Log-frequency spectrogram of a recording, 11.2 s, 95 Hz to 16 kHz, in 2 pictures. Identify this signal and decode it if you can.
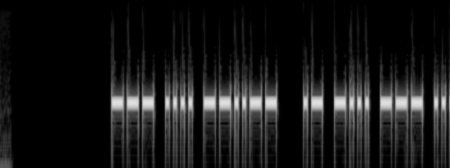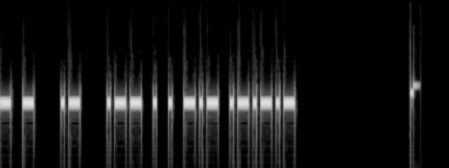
Morse code, heard as a keyed tone, about 25 wpm, 700 Hz. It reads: OH, ABOUT A WEEK.
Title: Sentences from Top 1000 Words - Review Part 2 - 25wpm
